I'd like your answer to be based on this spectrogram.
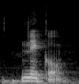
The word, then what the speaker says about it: nickel: Recordándoles que la pronunciación fonética de esta es N-I-K-L, nickel.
